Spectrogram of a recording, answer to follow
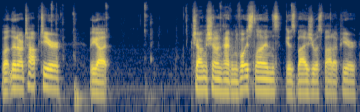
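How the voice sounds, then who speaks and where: Low-voiced man rambling casually. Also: fairly even intonation, slow, pauses often, smooth. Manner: rambling, informal. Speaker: video creator, host. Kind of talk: casual rambling tier list commentary.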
